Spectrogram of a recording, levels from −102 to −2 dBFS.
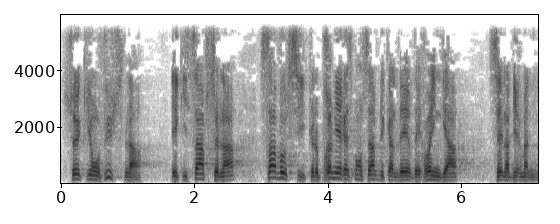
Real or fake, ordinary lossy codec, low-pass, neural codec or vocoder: real; none; 5.4 kHz; none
